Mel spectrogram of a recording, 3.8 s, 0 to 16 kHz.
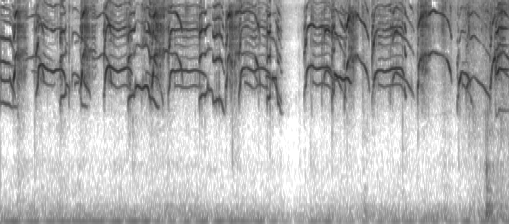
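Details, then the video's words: Hot attic nest of common starling chicks, a parent calling nearby: dense, high, raspy chirps of several birds overlap, stop for a brief silence, then resume just as busily. "Starling baby birds very hot. Day 2 Nest 2. Mama bird was close by making some noises."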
